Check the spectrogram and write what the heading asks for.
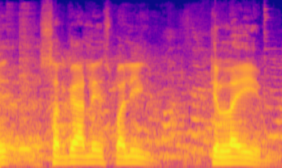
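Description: A man speaking Nepali in a room with some echo: only speech.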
